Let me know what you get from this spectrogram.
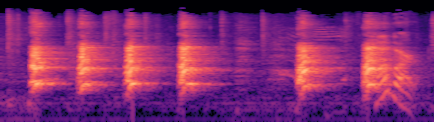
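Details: A Sheltie, a Collie and a French Bulldog bark at a squirrel on a rainy day in March; six loud, sharp barks in an uneven series about half a second apart, with a man talking.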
